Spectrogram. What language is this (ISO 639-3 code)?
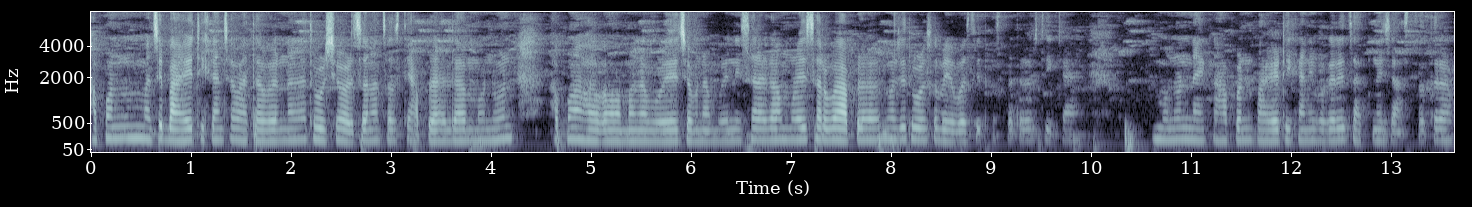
mar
